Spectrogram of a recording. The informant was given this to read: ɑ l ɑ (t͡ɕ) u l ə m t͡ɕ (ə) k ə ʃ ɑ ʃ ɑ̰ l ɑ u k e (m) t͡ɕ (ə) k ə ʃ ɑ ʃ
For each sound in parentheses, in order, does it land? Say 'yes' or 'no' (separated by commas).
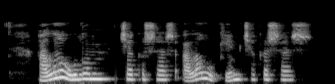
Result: no, no, yes, no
